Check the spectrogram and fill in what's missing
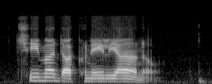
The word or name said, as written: Cima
